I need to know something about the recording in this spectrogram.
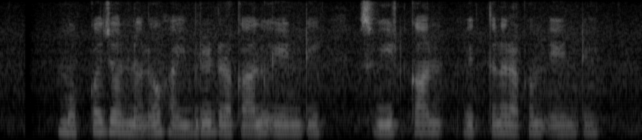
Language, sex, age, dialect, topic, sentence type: Telugu, female, 18-24, Utterandhra, agriculture, question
